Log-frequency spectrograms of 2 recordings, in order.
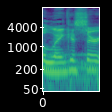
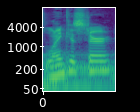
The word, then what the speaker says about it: Lancaster: First of all, also Ohio Lancaster is pronounced Lancaster. Anywhere else is Lancaster.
